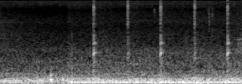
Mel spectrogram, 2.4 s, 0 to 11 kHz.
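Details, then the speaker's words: Hazard flashers (four-ways) switched on with the engine idling: crisp, evenly spaced flasher relay clicks, about three a second, under the steering wheel, from an LED-compatible Trident EP27 flasher relay; normal hazard flasher relay clicking. "so I've got the uh fourways on and where you can hear the clicking and we're going to stick our head and the camera on a flashlight underneath the steering wheel here and see what there is to look at"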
